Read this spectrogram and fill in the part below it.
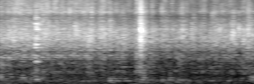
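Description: Sliced onions fry gently in a pan, giving a steady close hiss and sizzle with a few scraping stirs breaking through.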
